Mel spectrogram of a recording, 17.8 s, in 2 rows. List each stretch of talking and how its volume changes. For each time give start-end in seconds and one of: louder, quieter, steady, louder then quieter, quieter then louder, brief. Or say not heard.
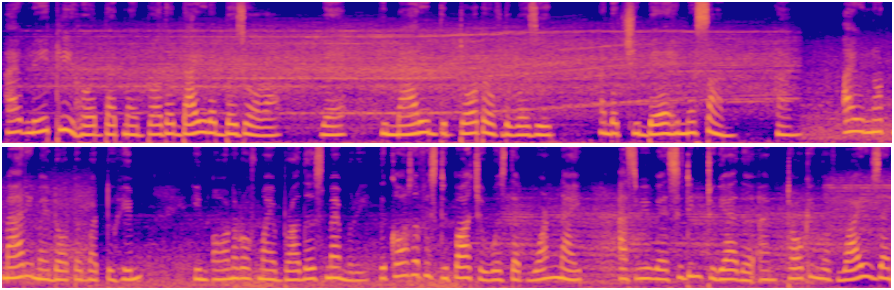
0.0-17.7 steady.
